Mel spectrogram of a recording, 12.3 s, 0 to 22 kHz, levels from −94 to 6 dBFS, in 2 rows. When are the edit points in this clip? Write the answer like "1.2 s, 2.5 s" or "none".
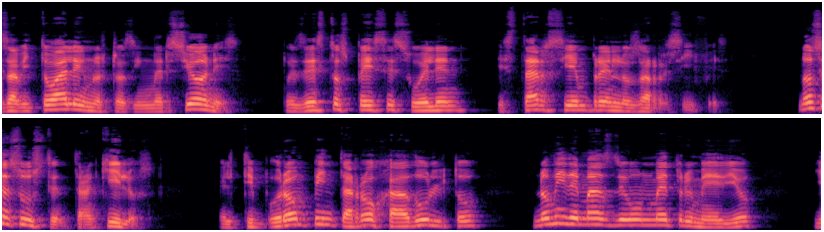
5.9 s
